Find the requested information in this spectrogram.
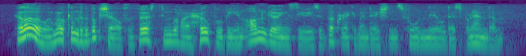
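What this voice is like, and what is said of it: Bermudian accent. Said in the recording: “I live in Bermuda, hence the accent.”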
